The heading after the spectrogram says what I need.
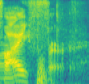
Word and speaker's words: Pfeiffer: It's spelled weird. It's not with a P. It's with an F-E-J-F-A-R. Pfeiffer. Yeah, Pfeiffer.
